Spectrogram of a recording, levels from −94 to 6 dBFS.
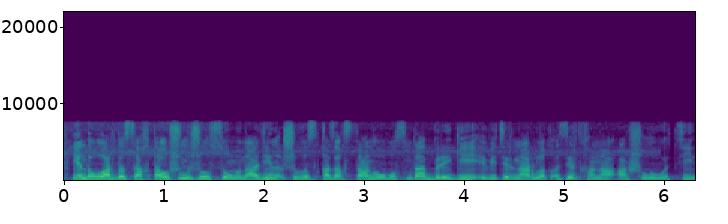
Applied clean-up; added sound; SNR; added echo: none; none; none; none.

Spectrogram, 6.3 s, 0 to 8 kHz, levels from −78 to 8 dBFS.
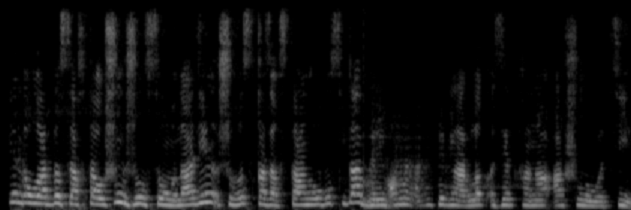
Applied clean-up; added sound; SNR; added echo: neural mask model DeepFilterNet 3.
